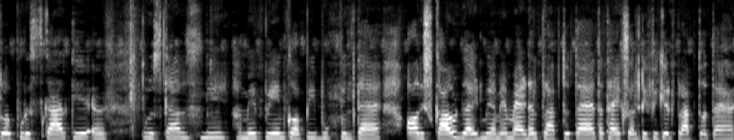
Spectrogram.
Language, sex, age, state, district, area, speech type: Hindi, female, 18-30, Uttar Pradesh, Ghazipur, rural, spontaneous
